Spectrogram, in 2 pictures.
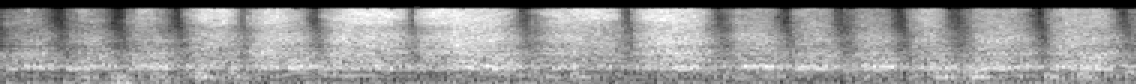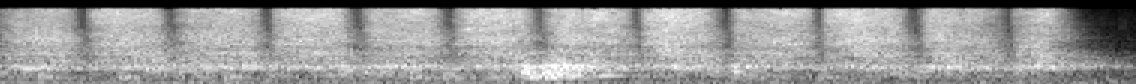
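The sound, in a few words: sanding a car body panel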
